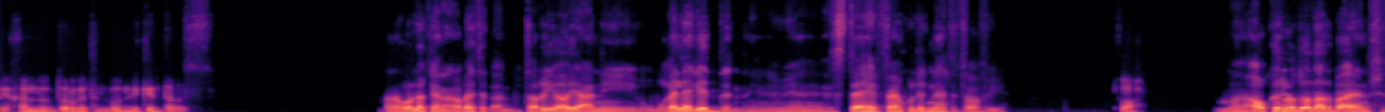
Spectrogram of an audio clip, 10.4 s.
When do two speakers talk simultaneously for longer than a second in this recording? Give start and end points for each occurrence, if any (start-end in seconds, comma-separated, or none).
none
